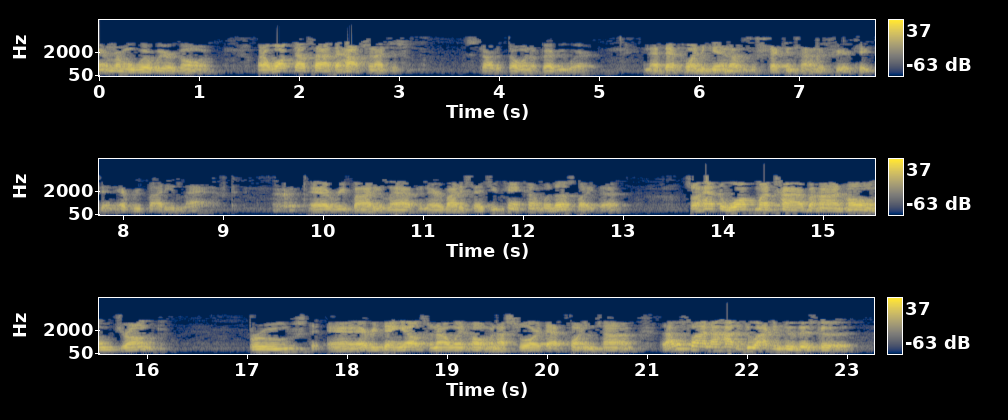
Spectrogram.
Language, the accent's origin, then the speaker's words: English; Georgia, United States; I lived in the Meadow Creek District, because I'm from Gwinnett County pretty much.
